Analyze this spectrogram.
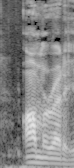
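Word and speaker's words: Omertà: Is it Amaretta? – Amaretta, yeah.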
